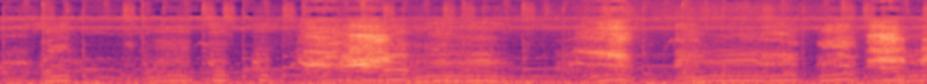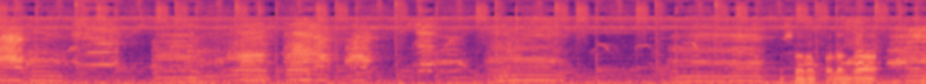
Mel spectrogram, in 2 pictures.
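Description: Geese honk repeatedly in loud, overlapping bursts, close by, with scattered voices talking underneath.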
